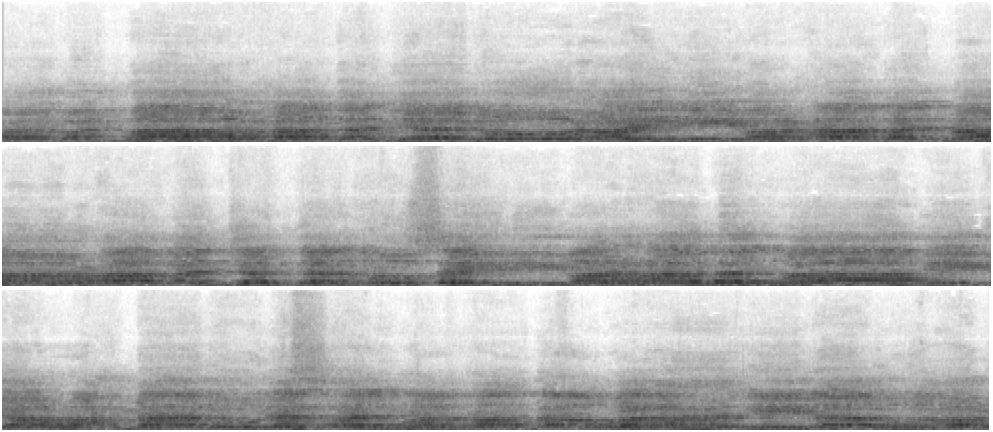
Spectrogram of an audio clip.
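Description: A group of male voices chanting a mawlid text in unison: melodic Arabic devotional verses in praise of the Prophet Muhammad, sung in short rising and falling phrases without a break.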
